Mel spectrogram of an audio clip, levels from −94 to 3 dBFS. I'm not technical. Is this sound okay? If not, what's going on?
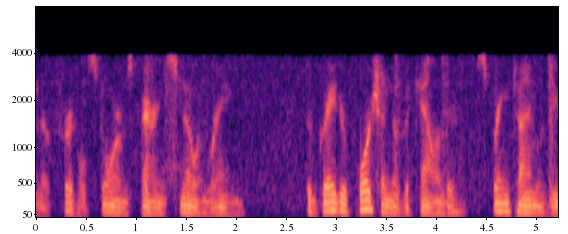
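No, it isn't quite right. Three things are going on.

First, there are noise suppressor artifacts the whole way through. Something tried to clean up the background by pushing down anything it judged to be steady noise, moment by moment. The room noise drops away between phrases and creeps back under the speech, so the background seems to breathe in and out.

Second, the sound went through the AMR narrowband mobile codec, the speech compression used on older 2G and 3G phone calls. It rebuilds speech from a simplified model instead of sending the real waveform, so the voice comes out buzzy and a bit synthetic, and you can plainly hear that. It also drops all the crisp top end, cutting off at around 3.9 kHz, which gives that boxy phone-line sound.

Third, there's speech cut by the noise suppressor in two places. Right at the start, from 0 to about 0.66 s, the suppressor mistook part of the speech for noise and turned down roughly a third of a second of it, quite heavily, so that opening sounds swallowed. 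A smaller dip comes at about 1.95 to 2.07 s, where around a tenth of a second goes faint. The room noise underneath is just the space the microphone was in.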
